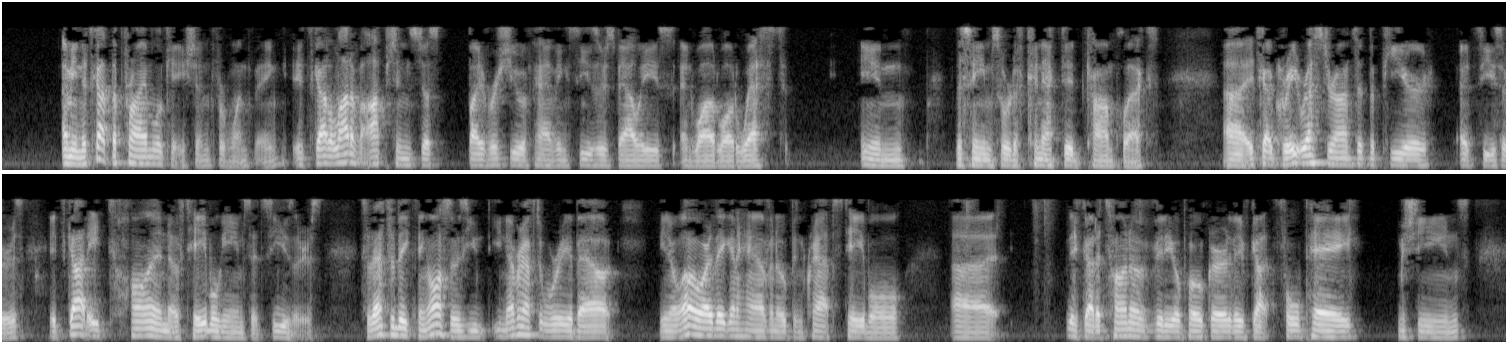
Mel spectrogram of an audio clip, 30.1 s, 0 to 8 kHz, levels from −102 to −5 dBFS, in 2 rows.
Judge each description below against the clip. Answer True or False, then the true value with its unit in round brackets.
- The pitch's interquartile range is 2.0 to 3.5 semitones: True (3.1 semitones)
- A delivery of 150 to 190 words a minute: True (185 wpm)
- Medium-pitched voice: False (100 Hz)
